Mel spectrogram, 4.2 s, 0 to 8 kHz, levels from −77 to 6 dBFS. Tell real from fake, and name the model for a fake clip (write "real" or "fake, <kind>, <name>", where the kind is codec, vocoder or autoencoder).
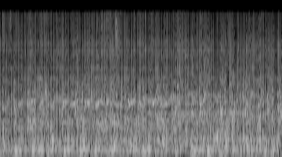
fake, vocoder, BigVGAN v2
